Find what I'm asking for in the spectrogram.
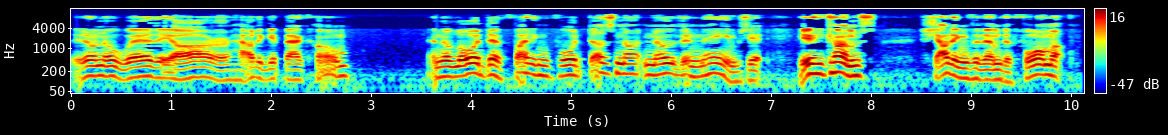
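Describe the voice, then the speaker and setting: A man performing a grave, compassionate old wandering priest in a solemn, deliberate dramatic monologue with a gravelly voice. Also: medium pitch, dark tone, no room sound, pitched above the performer's own voice, close to an everyday voice. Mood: mournful, intense. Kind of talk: dramatic audiobook-style monologue reading.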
